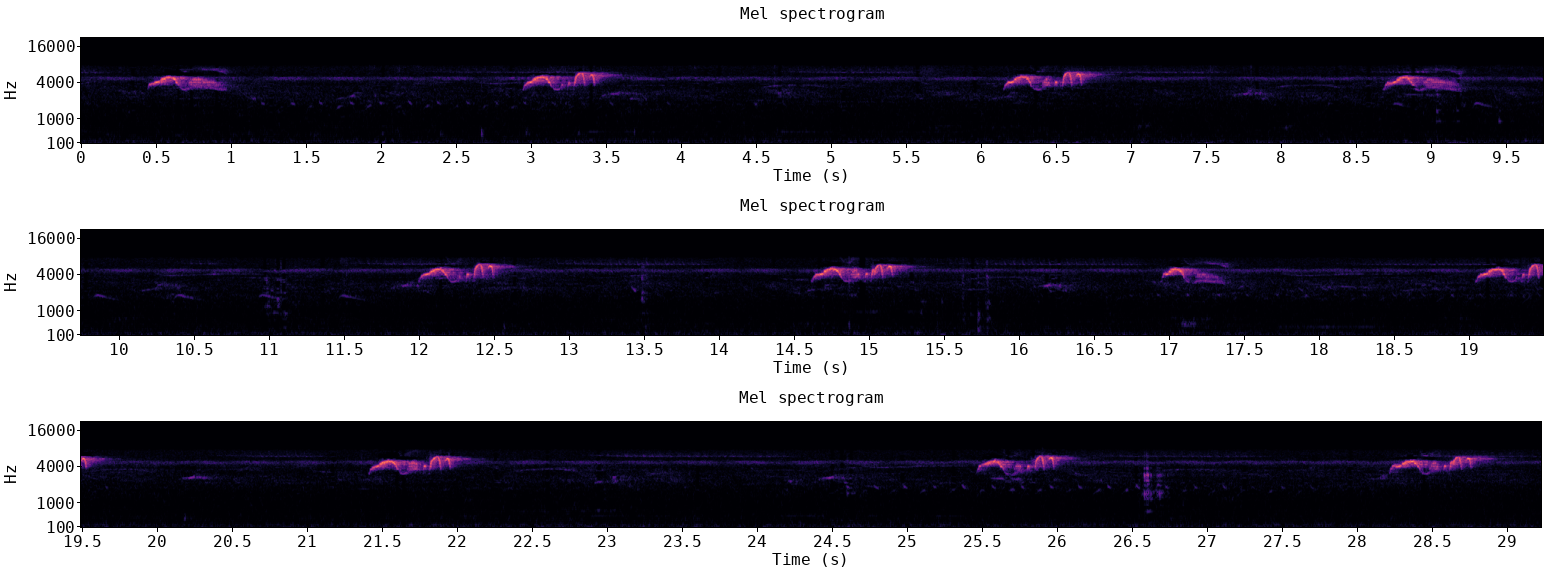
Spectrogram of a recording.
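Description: A songbird singing one short, rising phrase over and over, about once every two and a half seconds, eleven times. A steady thin high tone runs underneath.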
